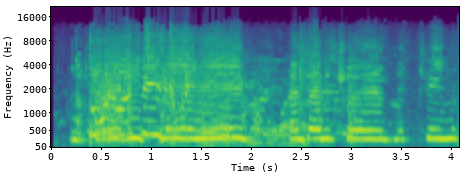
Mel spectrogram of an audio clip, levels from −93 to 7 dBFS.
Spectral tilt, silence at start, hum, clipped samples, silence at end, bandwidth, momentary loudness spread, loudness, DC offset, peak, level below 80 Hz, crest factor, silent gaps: -4 dB/octave; 0.2 s; none; 0.4%; 0 s; 13.5 kHz; 9 LU; -6 LUFS; under 0.1%; 0 dBFS; -40 dBFS; 6 dB; none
